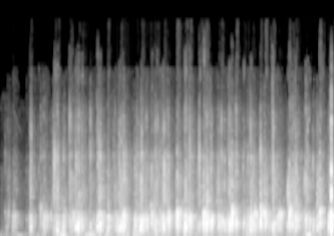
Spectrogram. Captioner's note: audience applauding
